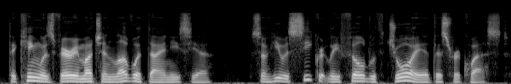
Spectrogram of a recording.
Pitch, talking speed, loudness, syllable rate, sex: 130 Hz, 225 wpm, -18 LUFS, 5.7 syllables/s, male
